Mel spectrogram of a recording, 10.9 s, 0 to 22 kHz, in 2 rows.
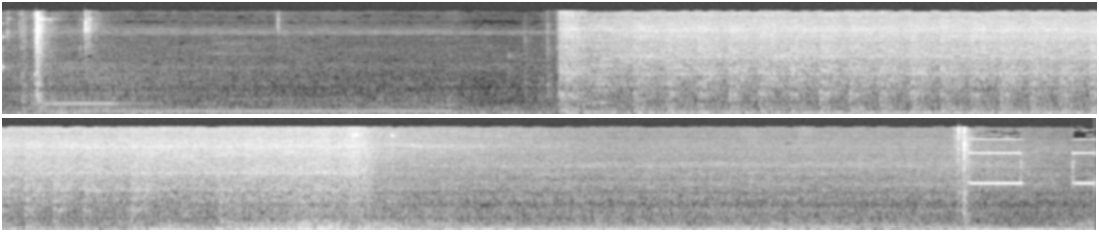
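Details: Maruti Suzuki Wagon R petrol engine, starting-delay problem for six months, worse after sitting about 20 minutes: starter grinds about four seconds before the engine catches; no fault codes on scan, cause unclear.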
